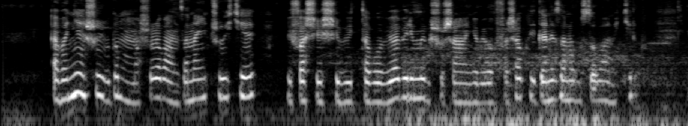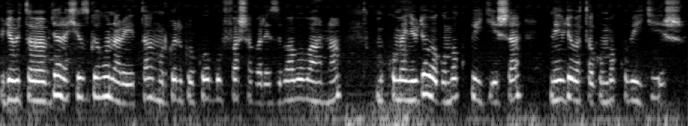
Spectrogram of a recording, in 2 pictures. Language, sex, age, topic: Kinyarwanda, female, 18-24, education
